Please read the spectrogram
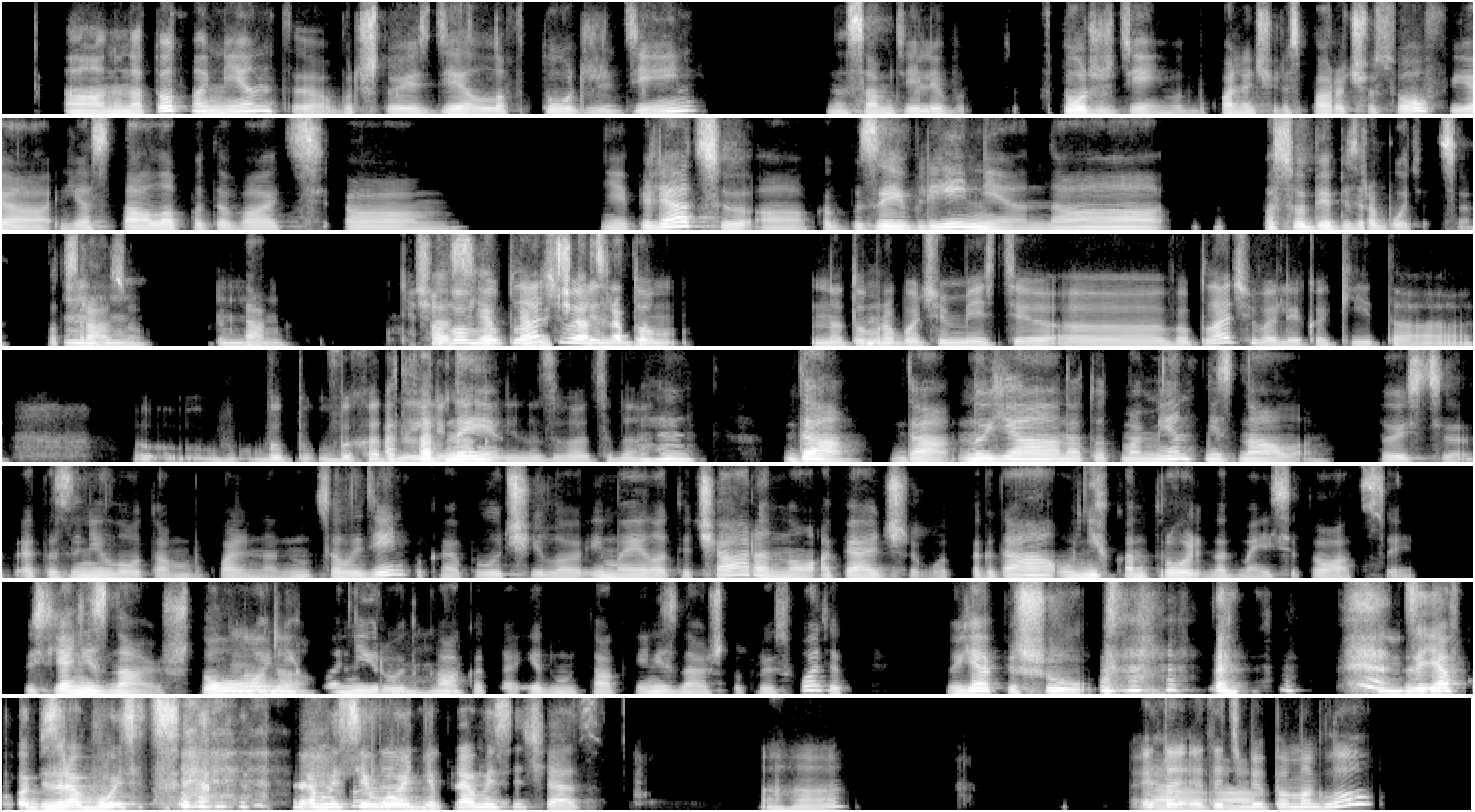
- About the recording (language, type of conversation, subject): Russian, podcast, Как вы восстанавливаете уверенность в себе после поражения?
- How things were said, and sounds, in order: tapping; other background noise; grunt; in English: "ЭйчАра"; chuckle; laughing while speaking: "безработице прямо сегодня"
